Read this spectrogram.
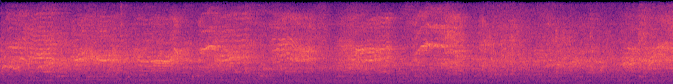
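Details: Breeding-season colony of grey-headed flying foxes, wild at Woodford, Australia, in mid-April, mating pairs roosting. Irregular bursts of shrill screeching and squeaky chatter recur over a dense high-pitched background.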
